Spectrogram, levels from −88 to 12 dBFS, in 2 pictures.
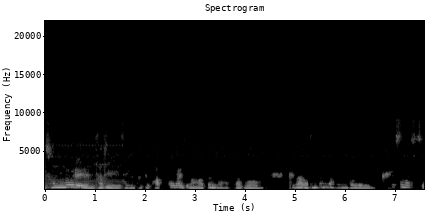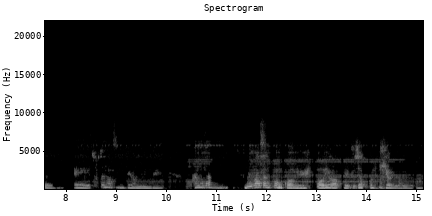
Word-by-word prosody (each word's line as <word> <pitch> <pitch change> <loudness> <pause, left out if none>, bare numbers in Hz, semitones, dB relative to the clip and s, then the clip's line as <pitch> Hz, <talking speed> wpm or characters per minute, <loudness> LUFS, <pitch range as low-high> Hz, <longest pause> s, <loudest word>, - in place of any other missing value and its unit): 선물은 255 -6 +4
사실 180 -2 -1
제가 170 0 -10
그렇게 175 0 -12
받고 175 +8 -6
살진 220 -6 -2
않았던 180 +4 -2
것 180 -2 -8 0.2
같아서 170 -1 -5 0.5
그나마 205 -2 0
생각나는 230 -4 -5
걸로는 180 -2 -5 0.3
크리스마스에 275 - -6 0.8
초등학생 250 -5 -5
때였는데 170 -3 -3 0.7
항상 245 -1 -1 0.6
문화상품권을 205 -7 +5 0.2
머리맡에 180 -2 +6
두셨던 195 +3 +1 0.2
기억이 175 -3 +1
납니다. 155 +1 -9
190 Hz, 260 characters per minute, -36 LUFS, 175-235 Hz, 0.8 s, 머리맡에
